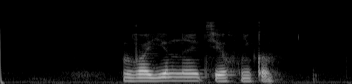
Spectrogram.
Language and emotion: Russian, neutral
